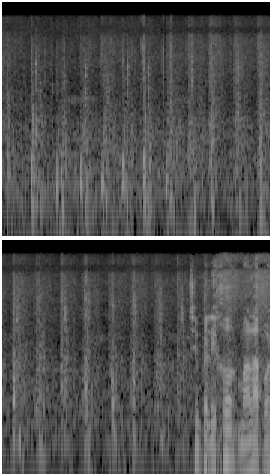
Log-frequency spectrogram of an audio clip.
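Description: Footsteps crunch quickly through dry grass.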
